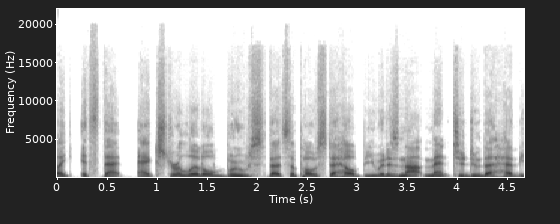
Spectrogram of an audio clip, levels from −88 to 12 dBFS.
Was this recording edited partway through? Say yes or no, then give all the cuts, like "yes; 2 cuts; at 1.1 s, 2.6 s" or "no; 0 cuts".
no; 0 cuts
